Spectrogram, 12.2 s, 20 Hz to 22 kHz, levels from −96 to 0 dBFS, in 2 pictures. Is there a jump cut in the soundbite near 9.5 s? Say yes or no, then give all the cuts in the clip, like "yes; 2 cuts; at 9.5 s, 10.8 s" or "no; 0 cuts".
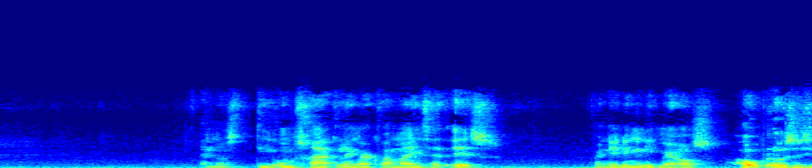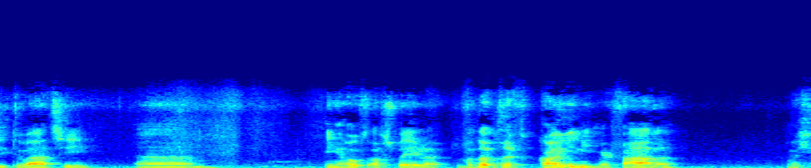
yes; 1 cut; at 9.5 s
